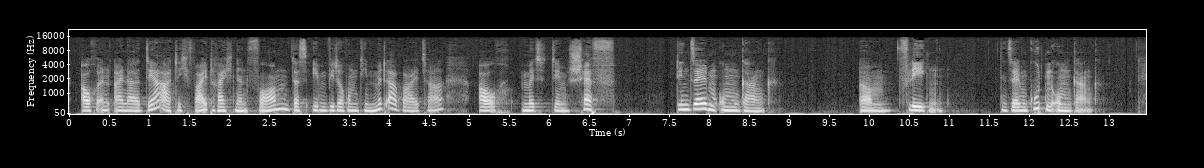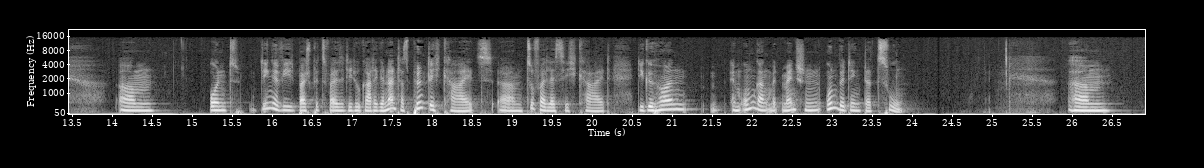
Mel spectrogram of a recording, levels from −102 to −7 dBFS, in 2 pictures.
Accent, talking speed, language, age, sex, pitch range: German, 100 wpm, German, 40-59, female, 160-195 Hz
